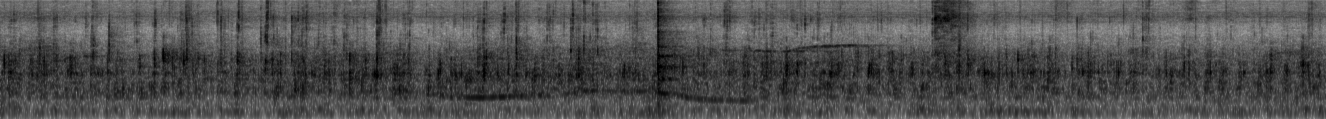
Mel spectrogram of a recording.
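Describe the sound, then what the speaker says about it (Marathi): Carrot halwa cooking in milk in an open pan on a full gas flame gives a faint, steady bubbling and simmering hiss with one sharp tap partway through. "फुल गॅसवर असं चांगलं शिजवून घ्यायचं त्याला हलवाना दूध आटेपर्यंत शिजवून घ्यायचं आहे"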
